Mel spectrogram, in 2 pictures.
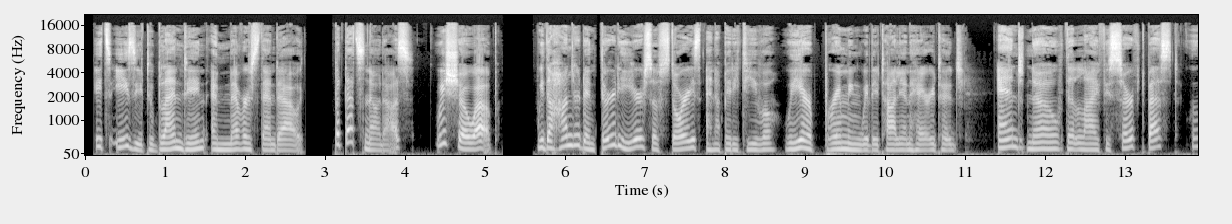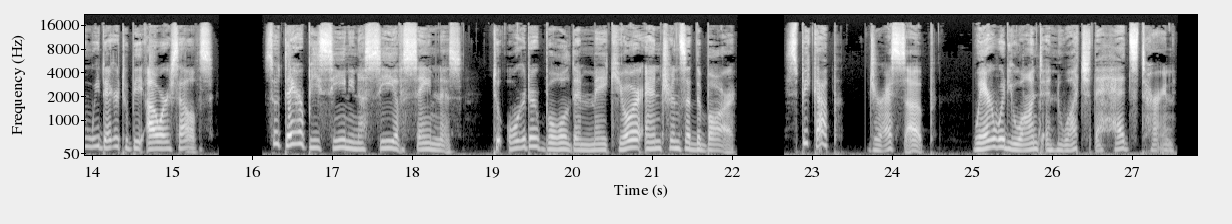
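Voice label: Italian, female, English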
